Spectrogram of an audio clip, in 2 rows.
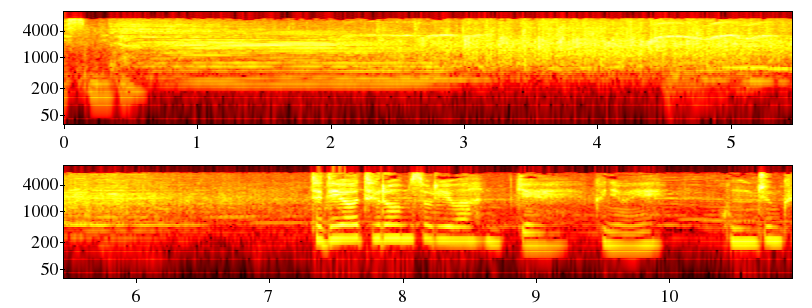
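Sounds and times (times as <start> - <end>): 
speech: 0.0 - 0.7, 7.3 - 10.9
audience applause: 1.9 - 8.3.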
